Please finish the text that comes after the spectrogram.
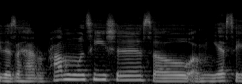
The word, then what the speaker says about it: Tisha: Like, I know it's spelled Tish, but it's pronounced like Tisha, like T, like that I is supposed to sound like an E, like Tisha.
